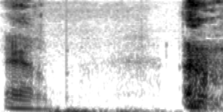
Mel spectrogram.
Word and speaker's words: herb: old French from Latin in French we wouldn't say the H it's a silent h Erb grass green crops herb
